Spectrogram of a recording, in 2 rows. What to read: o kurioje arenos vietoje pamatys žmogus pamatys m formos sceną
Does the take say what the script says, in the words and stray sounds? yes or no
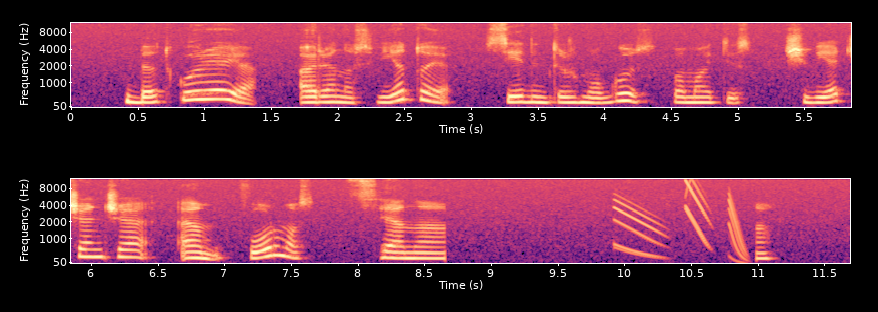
no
